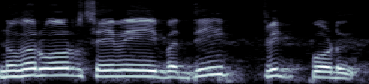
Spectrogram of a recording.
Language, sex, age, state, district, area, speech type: Tamil, male, 18-30, Tamil Nadu, Thoothukudi, rural, read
